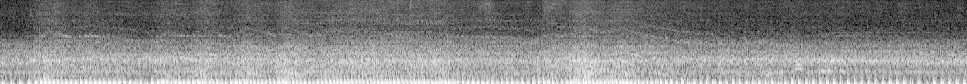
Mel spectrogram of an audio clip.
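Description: Single-cylinder engine of a Yezdi adventure motorcycle running at low speed with a fast, steady exhaust beat as the bike is ridden slowly, the revs swelling slightly twice.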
